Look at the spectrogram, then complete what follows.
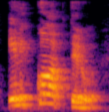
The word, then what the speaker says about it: helicóptero: Helicóptero. Helicóptero. Então, o có acaba sendo a minha sílaba mais forte.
